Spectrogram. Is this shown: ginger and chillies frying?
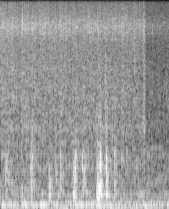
yes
